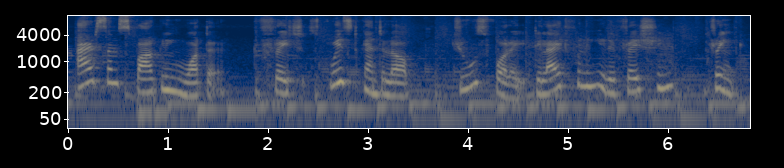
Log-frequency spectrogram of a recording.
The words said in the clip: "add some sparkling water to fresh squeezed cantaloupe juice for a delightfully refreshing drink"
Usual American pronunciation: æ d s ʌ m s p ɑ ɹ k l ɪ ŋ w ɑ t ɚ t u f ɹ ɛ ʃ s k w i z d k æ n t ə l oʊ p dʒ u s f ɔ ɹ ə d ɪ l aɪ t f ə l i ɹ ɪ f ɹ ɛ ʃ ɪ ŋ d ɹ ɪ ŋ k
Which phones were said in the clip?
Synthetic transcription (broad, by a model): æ d s ʌ m s p ɑ ɹ k l ɪ ŋ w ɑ t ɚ t u f ɹ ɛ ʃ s k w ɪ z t k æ n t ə l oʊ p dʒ u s f ɔ ɹ ə d ɪ l aɪ t f ə l i ɹ ɪ f ɹ ɛ ʃ ɪ ŋ d ɹ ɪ ŋ k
